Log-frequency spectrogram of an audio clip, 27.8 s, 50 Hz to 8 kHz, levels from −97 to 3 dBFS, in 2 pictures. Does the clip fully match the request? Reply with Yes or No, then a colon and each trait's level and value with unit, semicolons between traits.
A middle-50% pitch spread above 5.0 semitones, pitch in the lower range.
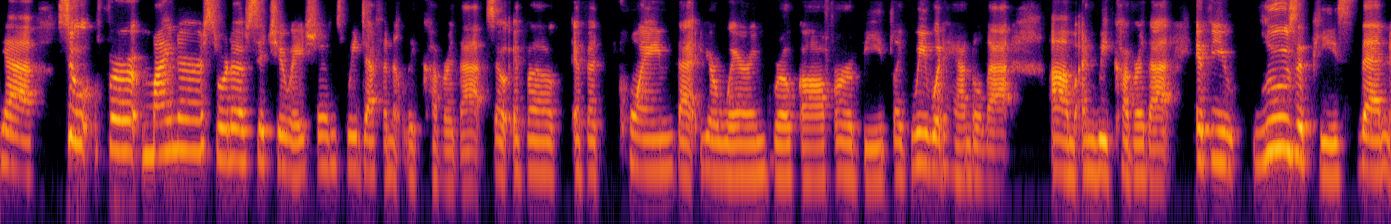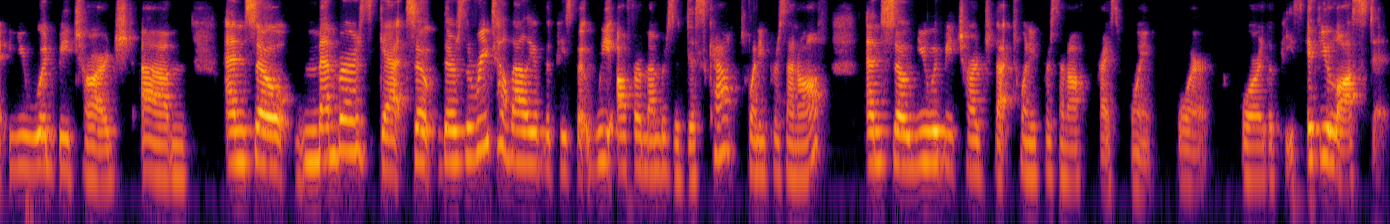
No: wide, 5.5 semitones; medium, 185 Hz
